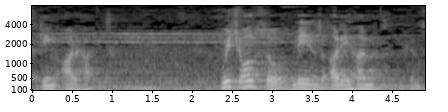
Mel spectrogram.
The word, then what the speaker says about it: Arihant: Actually, they pronounce his name as Arihant. But Bhagavatam describes him as King Arhat, which also means Arihant, you can say.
